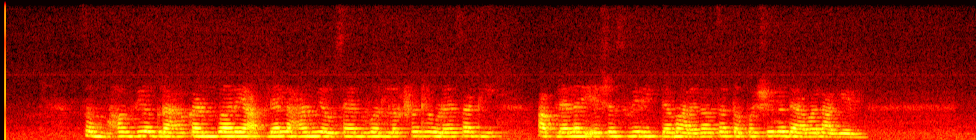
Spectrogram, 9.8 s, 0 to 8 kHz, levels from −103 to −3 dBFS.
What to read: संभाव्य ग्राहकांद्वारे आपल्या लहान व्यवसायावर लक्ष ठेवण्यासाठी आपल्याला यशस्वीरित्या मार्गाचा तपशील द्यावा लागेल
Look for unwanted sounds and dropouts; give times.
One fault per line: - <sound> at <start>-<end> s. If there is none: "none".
none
